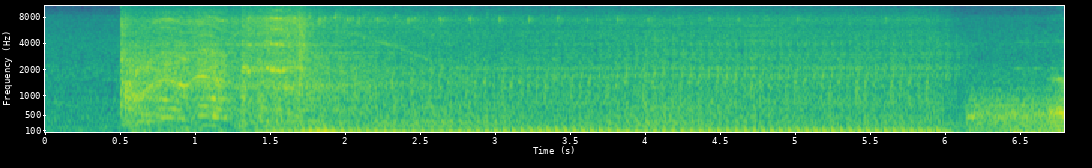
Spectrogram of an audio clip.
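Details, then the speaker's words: 1997 Honda Civic during serpentine belt install: cranks, catches, then idles with a heavy, lumpy pulsing shake through the whole engine bay. The cause was a seized belt pulley that would not spin, not an overtight belt as first thought. "Whenever I turn it on here in a minute, you'll see the whole engine bay shaking and everything, the whole engine. But all it was that pulley wasn't letting it spin. That's all it was."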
